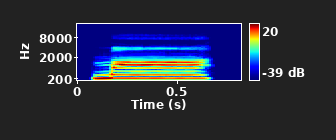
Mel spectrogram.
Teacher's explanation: Let it rise, ma, and it means hemp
